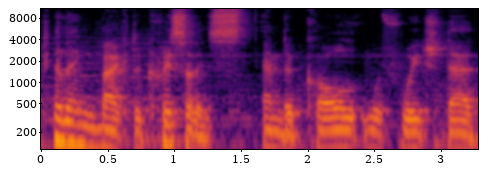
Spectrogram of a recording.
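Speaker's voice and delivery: ordinary delivery, nothing marked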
